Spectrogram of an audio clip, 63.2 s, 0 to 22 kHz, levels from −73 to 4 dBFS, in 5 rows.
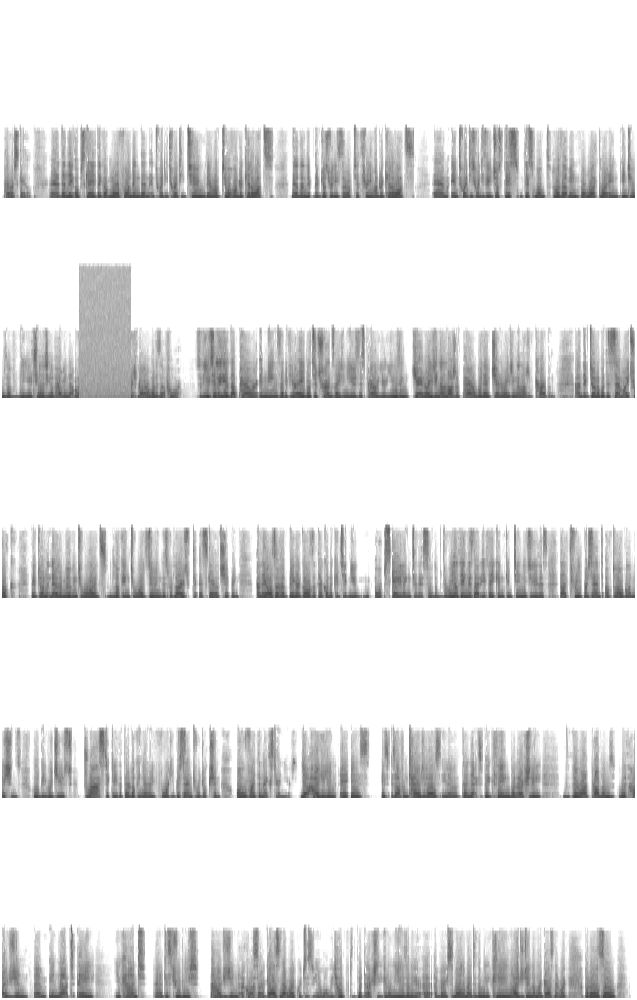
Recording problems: distortion; heavy; 7 dB below the speech
garbled, watery; badly; nothing above 8 kHz
audio cutting out; filled with static; at 14 s for 1 s

